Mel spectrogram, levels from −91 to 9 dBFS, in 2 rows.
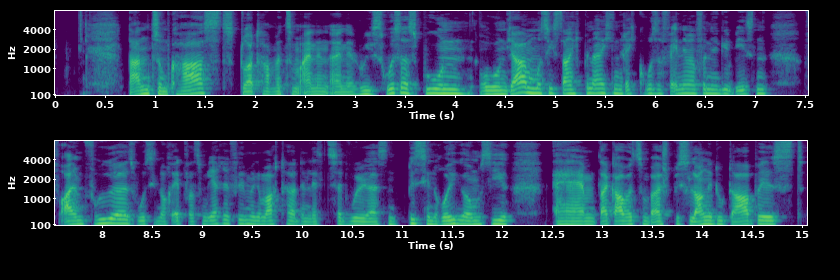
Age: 20-39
